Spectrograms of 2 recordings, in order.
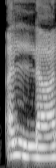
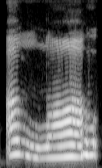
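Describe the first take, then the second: First: अल्लाह stopped short without the final u; अल्लाह cut off at the h; wrong way, clipped. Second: अल्लाहु slow, with the final u clearly sounded; full final u. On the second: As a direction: say अल्लाहु drawing out the ending hu. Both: Shown as a demonstration. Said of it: "अल्लाह नहीं पढ़ेंगे".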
